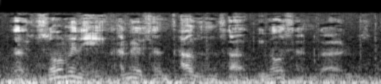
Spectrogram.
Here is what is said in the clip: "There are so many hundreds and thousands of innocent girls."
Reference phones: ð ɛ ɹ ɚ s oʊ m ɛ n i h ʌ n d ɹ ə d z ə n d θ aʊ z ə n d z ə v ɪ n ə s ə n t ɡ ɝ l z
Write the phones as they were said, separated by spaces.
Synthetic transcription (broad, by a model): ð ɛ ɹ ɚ s oʊ m ɛ n i h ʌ n d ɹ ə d s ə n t aʊ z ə n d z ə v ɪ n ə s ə n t ɡ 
